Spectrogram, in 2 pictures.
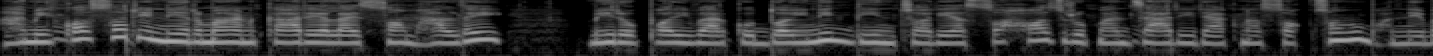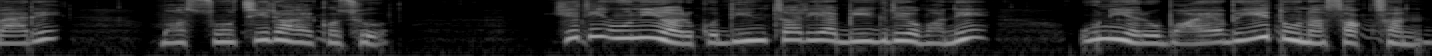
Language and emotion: Nepali, fearful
